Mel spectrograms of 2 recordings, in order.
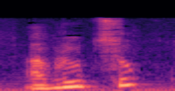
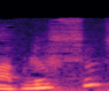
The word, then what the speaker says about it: Abruzzo: Abruzzo, o Abruzzo, si lo pronunciamos a la española, y Calabria.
